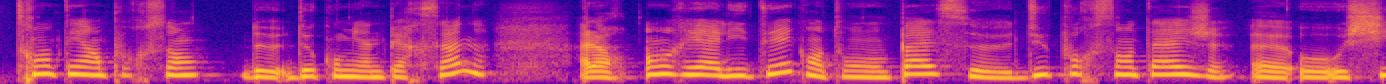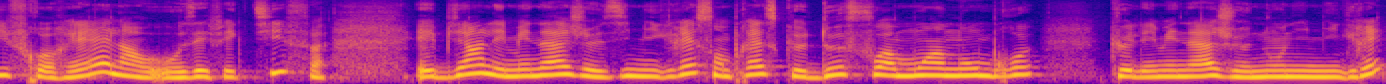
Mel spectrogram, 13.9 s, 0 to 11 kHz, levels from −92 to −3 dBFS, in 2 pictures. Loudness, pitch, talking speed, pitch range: -18 LUFS, 240 Hz, 160 wpm, 205-275 Hz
